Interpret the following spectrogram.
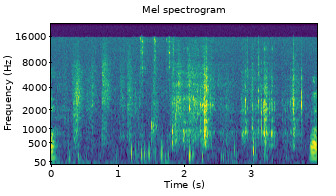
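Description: Handling noise: a scatter of small irregular clicks and knocks as parts and the camera are moved about.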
